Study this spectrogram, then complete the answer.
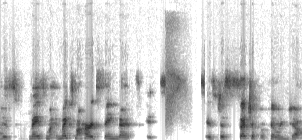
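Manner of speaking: emotional, soft, tearful voice, right on edge of tears. Speaking about how teaching changed their life, on the verge of tears. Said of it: "I'm about to cry now".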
